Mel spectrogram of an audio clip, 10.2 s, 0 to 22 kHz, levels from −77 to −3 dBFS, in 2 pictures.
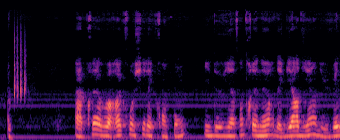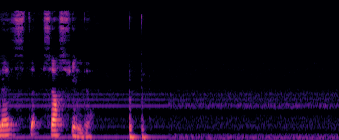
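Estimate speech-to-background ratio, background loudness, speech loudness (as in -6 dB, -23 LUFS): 8.0 dB, -34.0 LUFS, -26.0 LUFS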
